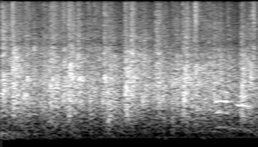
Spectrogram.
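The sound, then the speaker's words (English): A crowd claps hands together in a dense, continuous patter of many overlapping claps, steady and fairly loud for a few seconds, with a faint murmur of voices mixed in. “Clap your hands, clap your hands. Put your hands together.”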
